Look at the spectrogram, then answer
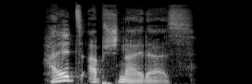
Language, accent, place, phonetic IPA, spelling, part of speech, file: German, Germany, Berlin, [ˈhalsˌʔapʃnaɪ̯dɐs], Halsabschneiders, noun, De-Halsabschneiders.ogg
- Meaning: genitive singular of Halsabschneider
